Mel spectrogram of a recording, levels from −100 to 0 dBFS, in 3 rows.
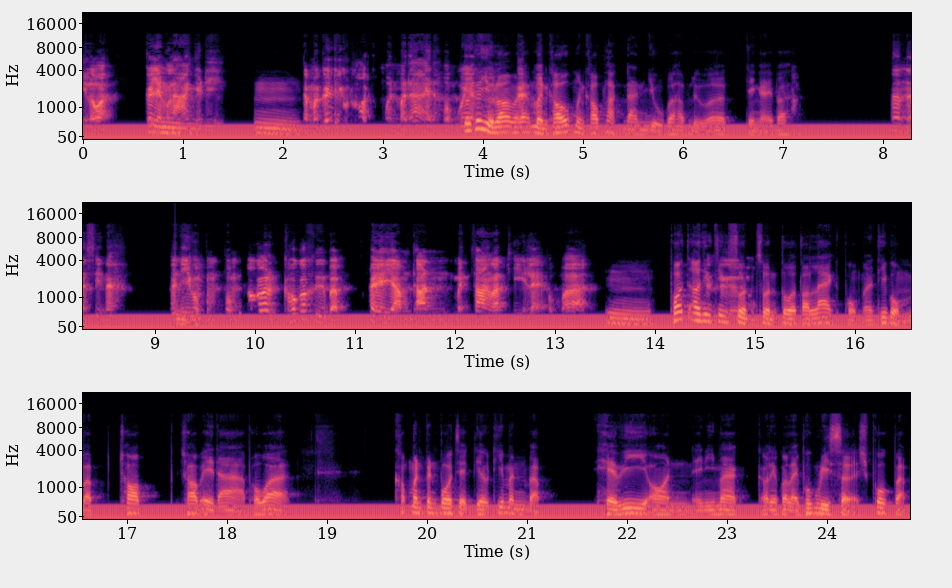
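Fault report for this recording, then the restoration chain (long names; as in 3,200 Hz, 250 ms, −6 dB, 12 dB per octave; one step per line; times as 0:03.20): mains hum 50 Hz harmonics 6 −35 dBFS
0:09.20: drop-out 4.8 ms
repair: hum removal 50 Hz, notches 6
repair the gap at 0:09.20, 4.8 ms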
